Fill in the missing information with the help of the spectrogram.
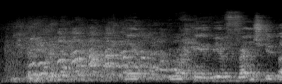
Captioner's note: audience laughs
